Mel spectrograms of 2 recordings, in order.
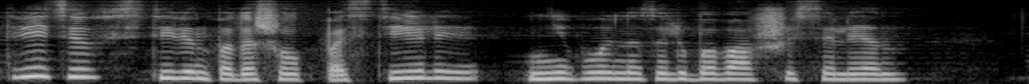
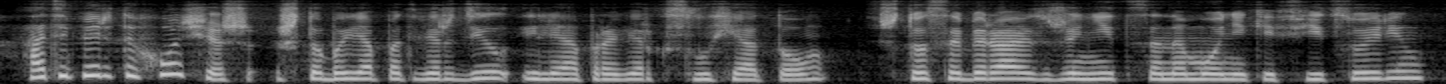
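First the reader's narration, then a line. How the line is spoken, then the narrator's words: Calm question. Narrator (Russian): спокойно спросил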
